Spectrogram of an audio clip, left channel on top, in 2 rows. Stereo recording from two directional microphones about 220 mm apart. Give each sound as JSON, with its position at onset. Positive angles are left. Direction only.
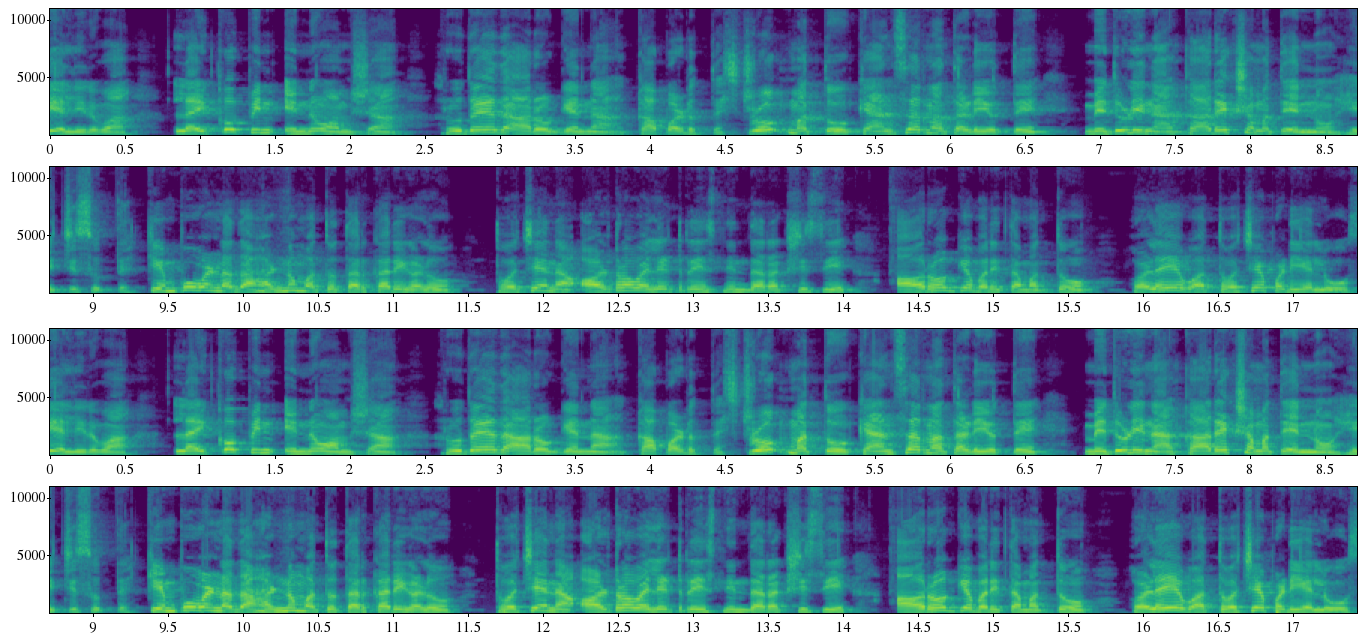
{"t": 0.0, "sound": "speech", "side_deg": -20}
{"t": 9.4, "sound": "speech", "side_deg": -50}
